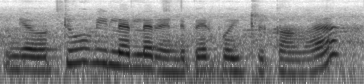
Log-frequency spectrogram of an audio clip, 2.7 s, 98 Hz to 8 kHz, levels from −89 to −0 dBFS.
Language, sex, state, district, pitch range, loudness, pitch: Tamil, female, Tamil Nadu, Chennai, 190-250 Hz, -16 LUFS, 205 Hz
